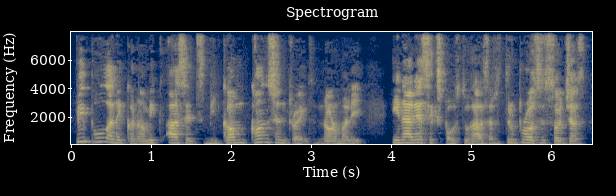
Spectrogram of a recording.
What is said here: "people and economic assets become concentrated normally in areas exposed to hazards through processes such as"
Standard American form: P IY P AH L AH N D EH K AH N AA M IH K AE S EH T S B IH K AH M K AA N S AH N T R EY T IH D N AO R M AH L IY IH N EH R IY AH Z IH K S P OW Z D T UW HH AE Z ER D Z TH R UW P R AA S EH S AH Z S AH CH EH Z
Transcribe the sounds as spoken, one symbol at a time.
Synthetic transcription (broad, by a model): P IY P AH L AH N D EH K AH N AA M IH K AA S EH T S B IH K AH M K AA N S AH N T R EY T N AO R M AH L IY IH N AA R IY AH S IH K S P OW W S T UW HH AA S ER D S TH R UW P R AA S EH S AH CH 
